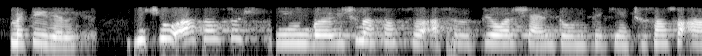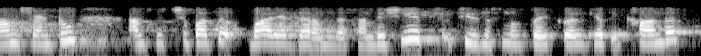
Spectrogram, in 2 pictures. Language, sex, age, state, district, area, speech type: Kashmiri, female, 30-45, Jammu and Kashmir, Srinagar, urban, conversation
